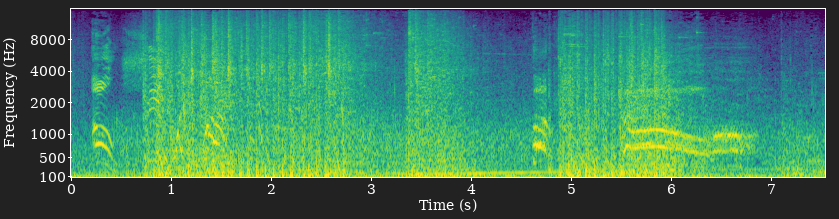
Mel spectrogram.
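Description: Two men talk with animation.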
